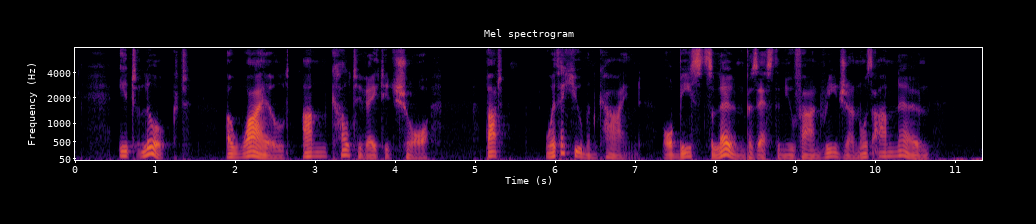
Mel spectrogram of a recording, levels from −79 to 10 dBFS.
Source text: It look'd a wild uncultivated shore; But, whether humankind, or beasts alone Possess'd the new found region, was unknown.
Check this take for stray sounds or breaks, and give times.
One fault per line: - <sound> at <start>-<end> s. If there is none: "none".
none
